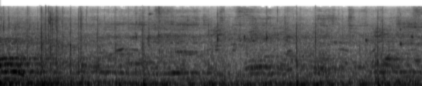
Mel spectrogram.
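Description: Many basketballs being dribbled at once on a hardwood gym floor, an irregular clatter of overlapping bounces.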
